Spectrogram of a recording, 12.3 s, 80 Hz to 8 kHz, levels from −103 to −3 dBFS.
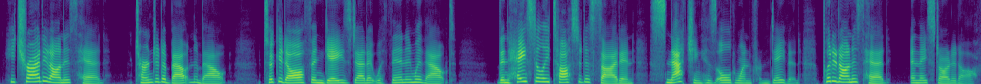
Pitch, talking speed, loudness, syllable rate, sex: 235 Hz, 205 wpm, -23 LUFS, 5.5 syllables/s, female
